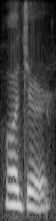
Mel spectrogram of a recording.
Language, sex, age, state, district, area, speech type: Nepali, female, 18-30, West Bengal, Jalpaiguri, rural, spontaneous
